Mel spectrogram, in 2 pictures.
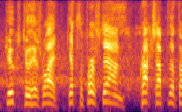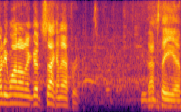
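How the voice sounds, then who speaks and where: An American radio play-by-play announcer for the Oklahoma team calls live college football from an outdoor stadium. His somewhat high voice runs through each play in clipped phrases, climbing into excited calls when big plays develop. The broadcast sounds dull and noisy.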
